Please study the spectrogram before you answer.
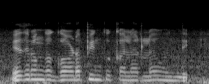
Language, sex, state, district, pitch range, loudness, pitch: Telugu, female, Telangana, Mahabubabad, 190-215 Hz, -21 LUFS, 205 Hz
